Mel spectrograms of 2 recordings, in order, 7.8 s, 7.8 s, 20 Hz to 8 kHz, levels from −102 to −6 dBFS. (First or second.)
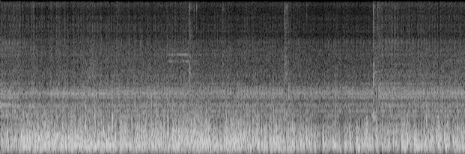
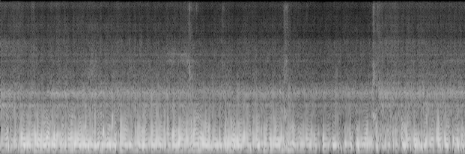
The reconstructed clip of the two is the second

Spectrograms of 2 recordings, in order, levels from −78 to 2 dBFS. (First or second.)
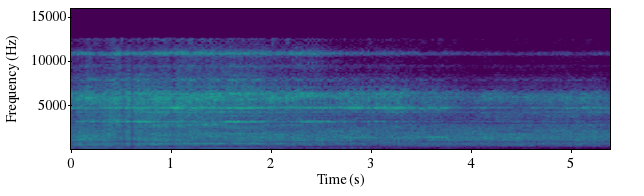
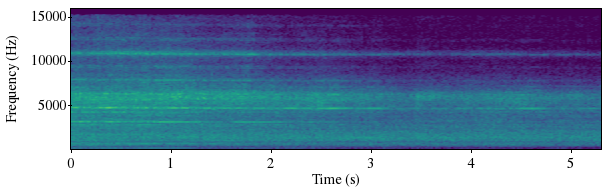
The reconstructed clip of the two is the first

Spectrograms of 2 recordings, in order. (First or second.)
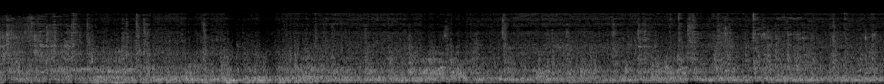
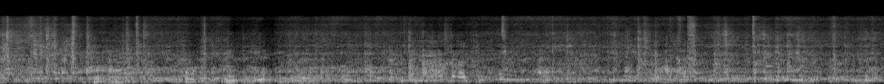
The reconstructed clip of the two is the second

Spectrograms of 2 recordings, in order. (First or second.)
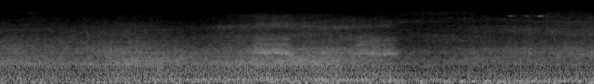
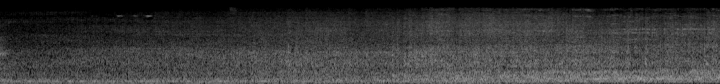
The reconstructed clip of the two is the first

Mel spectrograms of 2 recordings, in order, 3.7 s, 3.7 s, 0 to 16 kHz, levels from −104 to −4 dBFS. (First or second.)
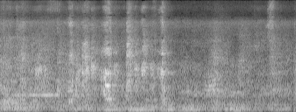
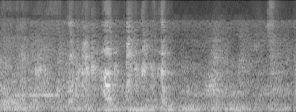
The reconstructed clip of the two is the second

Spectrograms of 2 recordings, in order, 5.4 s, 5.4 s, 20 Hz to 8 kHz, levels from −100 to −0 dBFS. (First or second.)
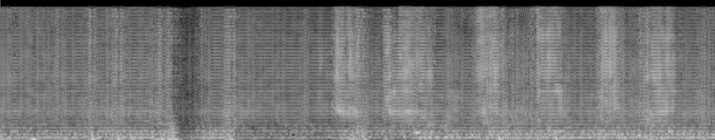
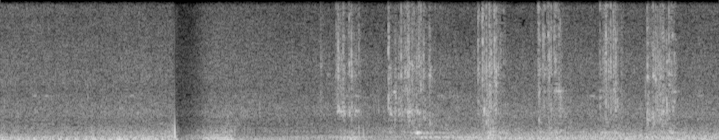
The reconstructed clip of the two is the first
